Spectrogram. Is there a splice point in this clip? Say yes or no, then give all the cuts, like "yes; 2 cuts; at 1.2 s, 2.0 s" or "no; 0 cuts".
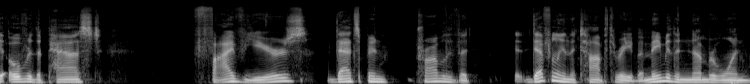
no; 0 cuts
